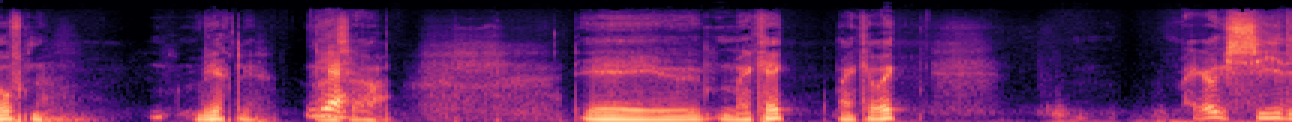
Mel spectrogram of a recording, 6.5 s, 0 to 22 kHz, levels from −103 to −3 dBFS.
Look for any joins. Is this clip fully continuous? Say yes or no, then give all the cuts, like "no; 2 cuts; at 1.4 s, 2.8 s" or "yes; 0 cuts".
yes; 0 cuts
